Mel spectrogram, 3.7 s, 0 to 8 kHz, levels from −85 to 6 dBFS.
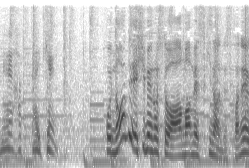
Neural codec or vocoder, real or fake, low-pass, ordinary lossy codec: none; real; 7.2 kHz; none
